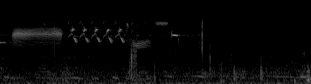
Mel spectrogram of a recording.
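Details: In forest at Birch Bay State Park, Blaine, Washington, a territorial Song Sparrow comes up after pishing and sings a quick, high phrase: a buzzy opening, rapid paired notes, a lower buzz and sharp chips, over faint voices.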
